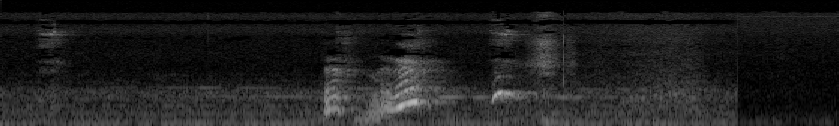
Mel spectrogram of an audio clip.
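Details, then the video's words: Welsh Corgi making noises while sleeping, a restless sleeping habit; a few short, soft yelps and whimpers with rising pitch clustered over about one second, then quiet with faint background hiss. "다이나믹 코기 잠버릇"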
